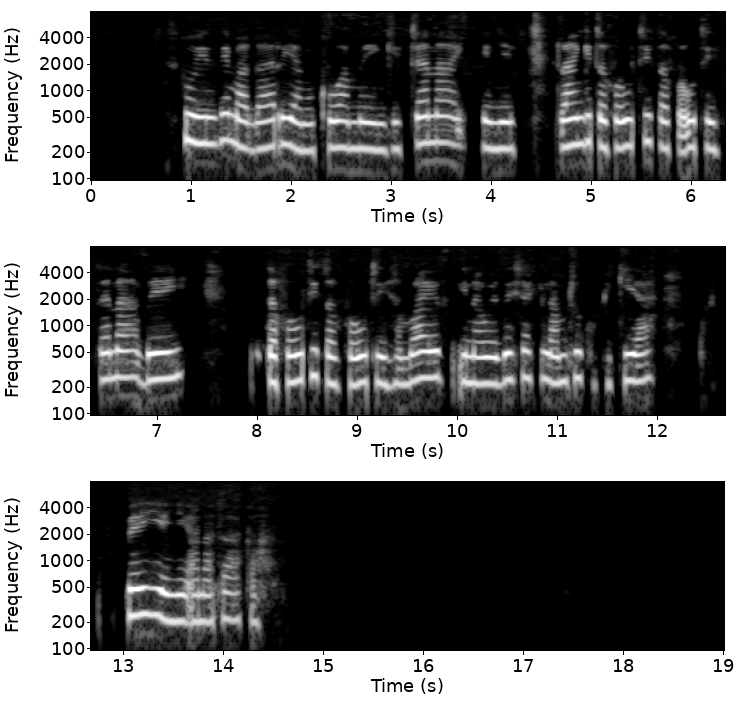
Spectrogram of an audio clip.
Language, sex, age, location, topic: Swahili, female, 18-24, Nakuru, finance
